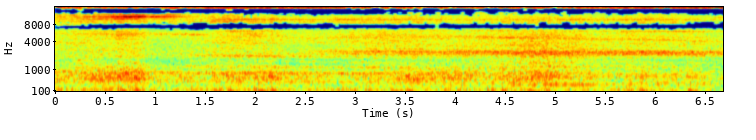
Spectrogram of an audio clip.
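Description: JR Yamanote Line E235-series electric commuter train running past close by, its wheels giving a steady rumble on the rails.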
